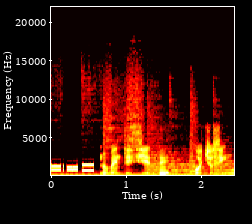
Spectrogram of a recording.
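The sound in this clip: Telephone keypad dialing tones: three short, bright beeps in quick succession, followed at once by a voice speaking.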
